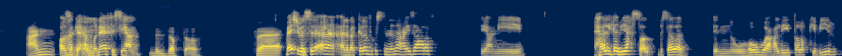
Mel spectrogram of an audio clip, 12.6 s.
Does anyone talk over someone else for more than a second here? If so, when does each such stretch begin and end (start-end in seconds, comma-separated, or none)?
none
